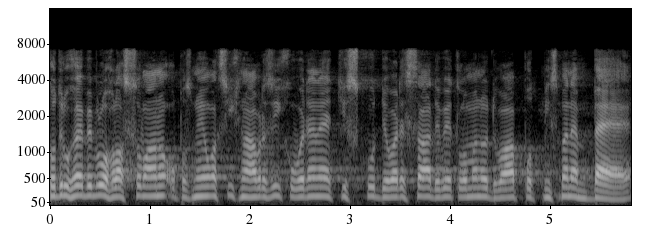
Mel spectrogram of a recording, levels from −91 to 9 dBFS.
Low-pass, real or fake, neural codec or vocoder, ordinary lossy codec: 7.2 kHz; real; none; MP3, 64 kbps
